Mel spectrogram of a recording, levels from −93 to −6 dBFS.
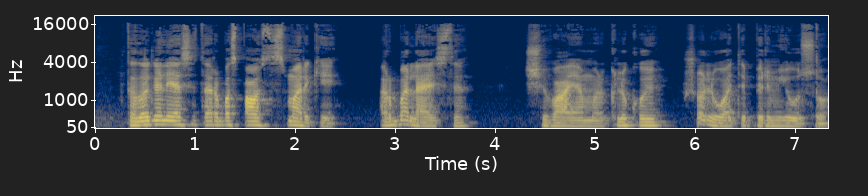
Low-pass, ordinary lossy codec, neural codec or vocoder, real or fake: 19.8 kHz; MP3, 64 kbps; vocoder, 48 kHz, 128 mel bands, Vocos; fake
